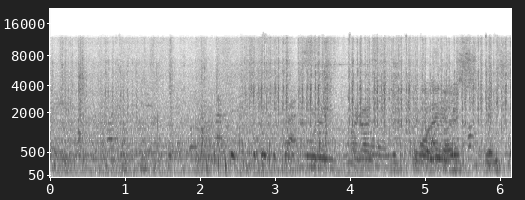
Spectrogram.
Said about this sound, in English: Do you hear all that clicking? That is insane to me. Those are all the cameras. All the cameras going off.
